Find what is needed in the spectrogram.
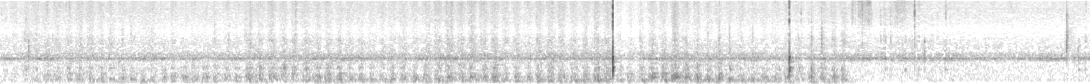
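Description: Oil pastel stick scrubbed rapidly back and forth on paper, a fast rhythmic scratching that stops about eight and a half seconds in. Two sharp clicks stand out in the second half.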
